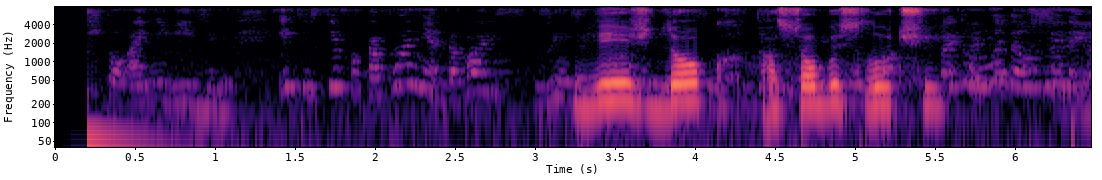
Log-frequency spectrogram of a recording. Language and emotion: Russian, neutral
